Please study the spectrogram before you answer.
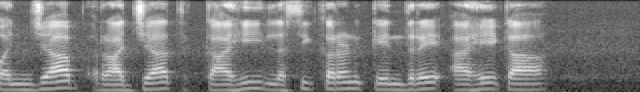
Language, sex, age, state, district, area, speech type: Marathi, male, 45-60, Maharashtra, Mumbai Suburban, urban, read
